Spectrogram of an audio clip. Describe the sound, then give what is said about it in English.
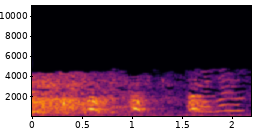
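Dog barking, a mongrel: a few short, sharp yipping barks and whines in quick succession, fairly loud over a steady low hum. “I think he's a thoroughbred mongrel.”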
